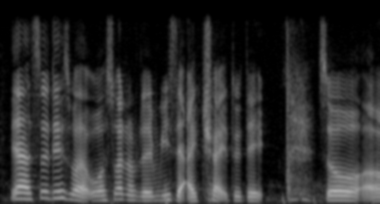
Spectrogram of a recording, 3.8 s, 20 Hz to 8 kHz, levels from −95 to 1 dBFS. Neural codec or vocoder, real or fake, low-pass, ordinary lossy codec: none; real; 7.2 kHz; none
